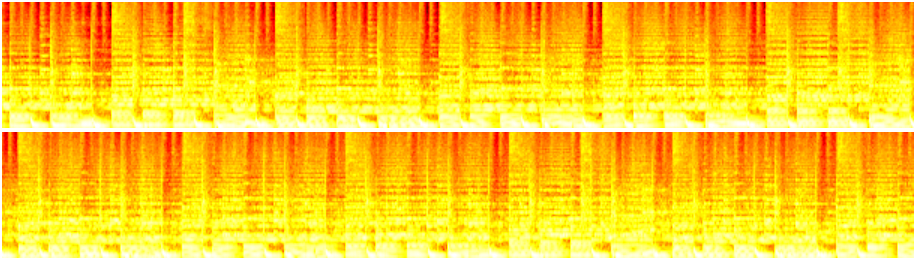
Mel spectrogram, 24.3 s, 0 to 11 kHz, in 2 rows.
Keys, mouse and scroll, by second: 0.1 click, 1.3 click, 2.4 click, 3.5 click, 4.9 click, 7.0 click, 9.2 click, 11.6 click, 14.2 click, 17.9 alt+Tab, 18.6 click, 19.7 click, 20.6 click.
